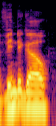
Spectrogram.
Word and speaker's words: Vingegaard: I'm listening to like Danish recordings of people saying the name. I'm switched over to Vingegaard.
